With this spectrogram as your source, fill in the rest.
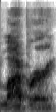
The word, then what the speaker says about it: LBRY: Also one called Library. It's spelled LBRY.TV.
